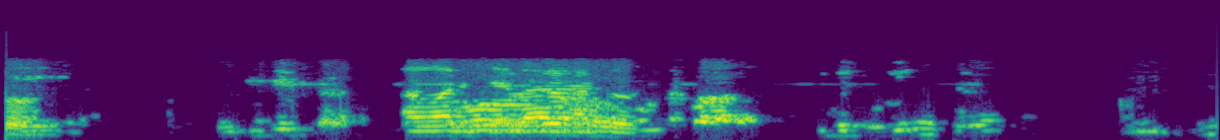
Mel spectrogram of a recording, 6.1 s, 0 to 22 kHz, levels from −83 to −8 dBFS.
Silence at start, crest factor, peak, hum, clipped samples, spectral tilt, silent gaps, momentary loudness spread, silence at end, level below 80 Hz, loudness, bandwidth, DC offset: 0.05 s; 16 dB; -2 dBFS; none; under 0.1%; -8.5 dB/octave; 0.77-0.84 s, 1.03-1.08 s, 5.38-5.60 s; 23 LU; 0 s; -62 dBFS; -16 LUFS; 4.1 kHz; under 0.1%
